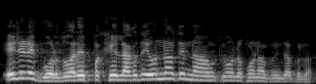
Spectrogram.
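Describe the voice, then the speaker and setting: A man's voice: sits high, animated, quick pace, a little mellow, lo-fi sound. A man giving a Sikh sermon, asking rhetorical questions and calling on the congregation to answer aloud. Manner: calls on the audience to answer aloud. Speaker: Sikh preacher.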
